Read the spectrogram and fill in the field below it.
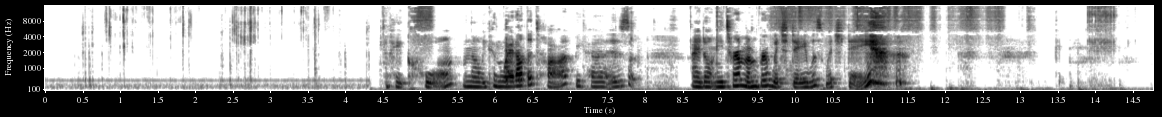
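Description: Paper rustles and crinkles as sticker sheets are handled.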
